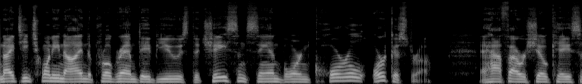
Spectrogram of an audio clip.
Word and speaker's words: Chase and Sanborn: Is it Chase and Sanborn or is it Chase Sandborn? Chase and Sandborn Coffee. I have been saying it wrong this entire time. My apologies. at the Chase Sandborn like a like a go on. Yeah, there's an and in there I think.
